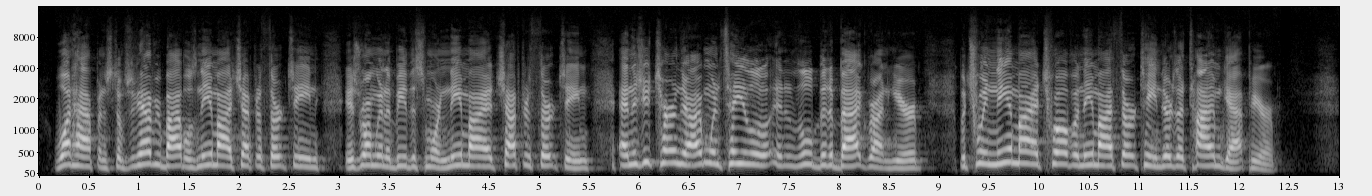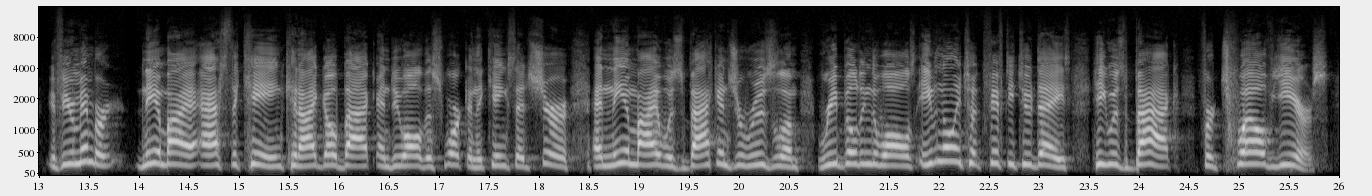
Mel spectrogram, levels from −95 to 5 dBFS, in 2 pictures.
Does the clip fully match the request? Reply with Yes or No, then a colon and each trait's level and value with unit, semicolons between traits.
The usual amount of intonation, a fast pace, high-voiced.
Yes: average, 3.3 semitones; fast, 220 wpm; high, 220 Hz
